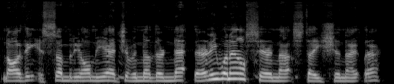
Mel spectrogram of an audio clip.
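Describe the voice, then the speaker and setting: A high-pitched male voice works the CB radio, calling for other stations in a relaxed, informal style. He talks like a matey hobby operator leading the exchange. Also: very fast, background noise. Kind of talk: casual radio calling and chat. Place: outdoors on a hillside in Wiltshire, at a CB radio set.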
